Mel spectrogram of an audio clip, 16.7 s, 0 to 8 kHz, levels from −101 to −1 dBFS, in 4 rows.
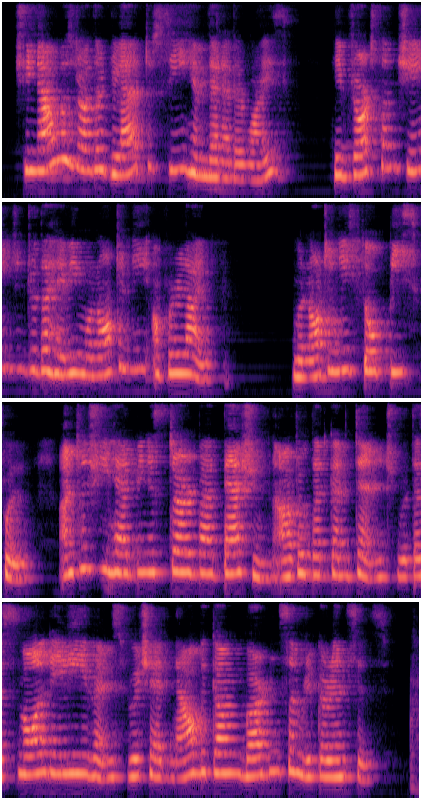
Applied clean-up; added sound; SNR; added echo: neural mask model DeepFilterNet 3.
